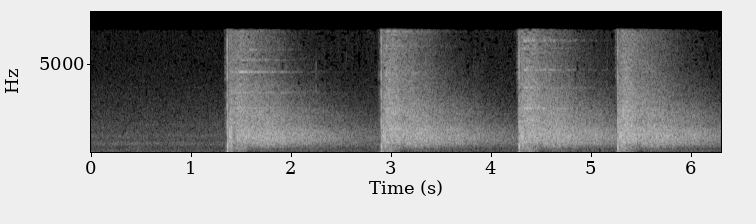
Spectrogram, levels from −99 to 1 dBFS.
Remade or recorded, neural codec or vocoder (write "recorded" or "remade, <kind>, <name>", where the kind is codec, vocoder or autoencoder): recorded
